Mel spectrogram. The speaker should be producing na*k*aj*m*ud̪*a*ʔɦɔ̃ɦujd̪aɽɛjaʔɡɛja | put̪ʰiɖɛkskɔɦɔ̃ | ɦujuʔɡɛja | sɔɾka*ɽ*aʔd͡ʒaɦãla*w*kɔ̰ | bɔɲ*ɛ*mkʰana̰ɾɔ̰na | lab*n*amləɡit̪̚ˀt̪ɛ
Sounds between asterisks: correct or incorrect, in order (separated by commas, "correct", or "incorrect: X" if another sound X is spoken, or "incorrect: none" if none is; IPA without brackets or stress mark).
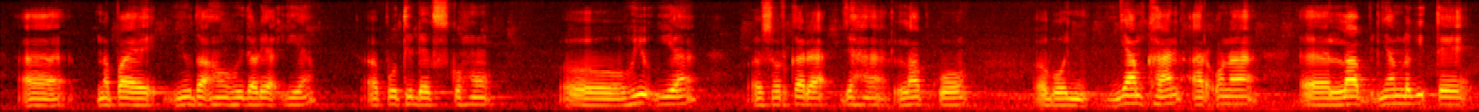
incorrect: p, incorrect: ɲ, correct, incorrect: ɾ, incorrect: b, incorrect: a, incorrect: ɲ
